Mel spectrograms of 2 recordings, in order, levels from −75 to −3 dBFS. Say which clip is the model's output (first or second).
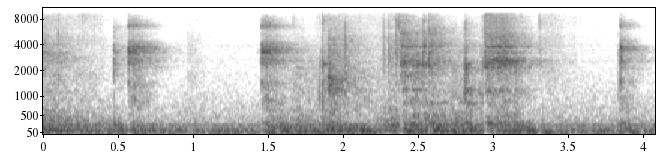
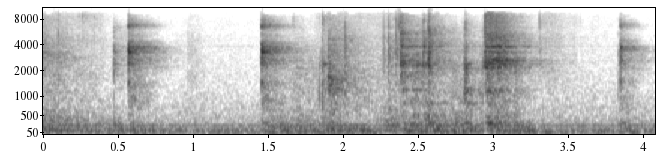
first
